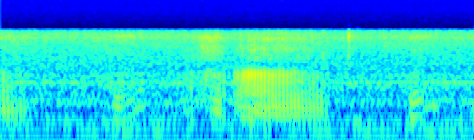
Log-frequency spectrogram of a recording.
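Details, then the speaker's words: Daughter snoring like her father: a single short rattling snore over steady low room hum; ordinary snoring. "She is her daddy's daughter She snores like her Daddy too much"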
